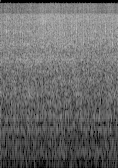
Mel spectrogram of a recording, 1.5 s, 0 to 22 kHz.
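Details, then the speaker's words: 2004 BMW 530 running extremely lean on both banks: rough idle with a loud wet sucking hiss as the DISA valve draws in soapy water and runs worse; vacuum leak at the DISA valve. "literally sucking in the water see it literally and hear it sucking in the water on the soap"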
